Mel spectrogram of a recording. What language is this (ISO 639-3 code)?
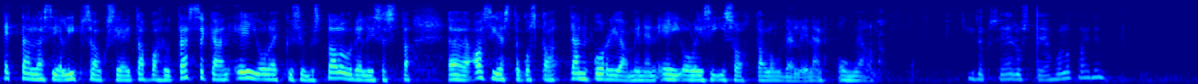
fin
